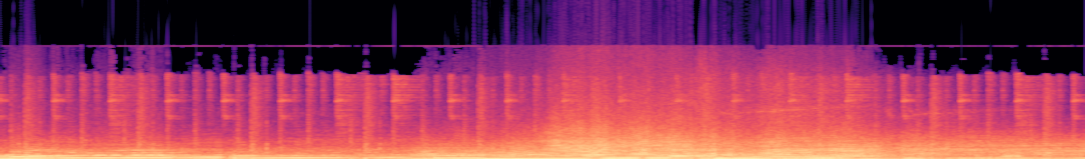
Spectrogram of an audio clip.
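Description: Rally car engine at full throttle, its pitch climbing and then dropping back several times as it shifts through the gears, with a surge of tyre and gravel noise in the middle.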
